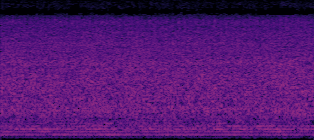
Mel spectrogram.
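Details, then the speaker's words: Lasko PSC capacitor box fan motor with a cheaper, flimsier blade set: steady even low hum with smooth rush of air, no rattle or wobble; healthy, more powerful than the shaded-pole McMillan motor with the same blades. "Well, all right. Now, we're testing the PSC motor. Look at that. It's more powerful."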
